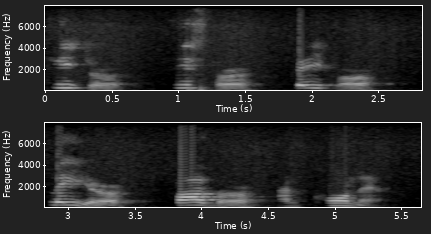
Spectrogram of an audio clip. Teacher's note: For instance, T is pronounced louder than ch. Hence, the accentuation or the stress is on the first syllable. So we mostly have the schwa sound, the sound in syllables that are weak. · the schwa sound, the sound in syllables that are weak. because it is the shortest and weakest vowel sound we have in English language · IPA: /ə/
